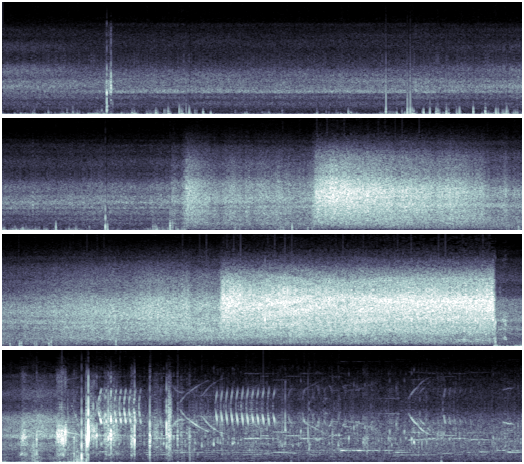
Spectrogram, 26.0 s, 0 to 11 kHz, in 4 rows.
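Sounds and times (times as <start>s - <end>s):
waterfall rushing: 8.7s - 19.2s, 20.4s - 26.0s.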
